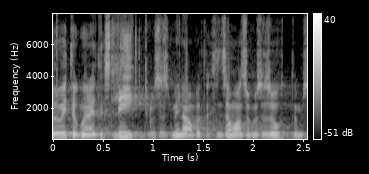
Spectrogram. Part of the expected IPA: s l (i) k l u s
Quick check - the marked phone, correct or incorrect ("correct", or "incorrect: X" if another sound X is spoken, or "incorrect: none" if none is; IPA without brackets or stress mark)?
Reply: incorrect: iː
